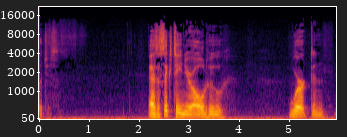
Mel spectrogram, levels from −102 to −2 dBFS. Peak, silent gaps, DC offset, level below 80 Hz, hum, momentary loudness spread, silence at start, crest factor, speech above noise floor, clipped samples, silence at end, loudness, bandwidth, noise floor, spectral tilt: -4 dBFS; none; under 0.1%; -46 dBFS; 60 Hz at -50 dBFS; 15 LU; 0 s; 20 dB; 24 dB; under 0.1%; 0 s; -22 LUFS; 12.5 kHz; -45 dBFS; -6 dB/octave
